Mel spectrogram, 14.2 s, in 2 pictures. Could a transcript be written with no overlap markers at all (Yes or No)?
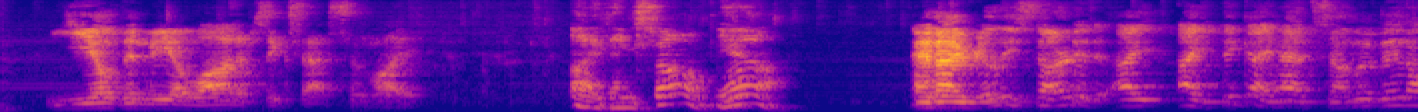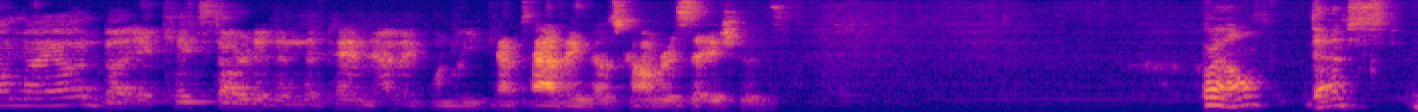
Yes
